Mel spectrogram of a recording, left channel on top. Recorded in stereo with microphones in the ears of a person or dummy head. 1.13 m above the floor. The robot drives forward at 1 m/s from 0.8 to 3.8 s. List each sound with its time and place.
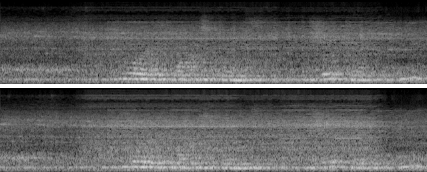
1.2 s a woman speaking: 45° left (ahead or behind), 1.8 m; by 4.2 s 20° left (ahead or behind), 4 m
